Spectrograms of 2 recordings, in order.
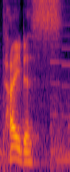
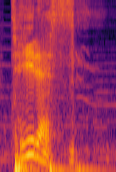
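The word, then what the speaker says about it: Tidus: first game call him simultaneous simultaneously tus and Titus and then the second game do the same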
